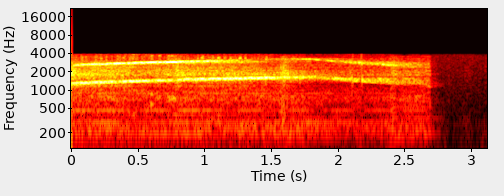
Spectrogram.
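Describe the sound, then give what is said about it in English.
A siren wails steadily with a high, slowly gliding tone, clear and fairly loud against faint background rumble, then cuts off abruptly near the end. No one speaks. “You heard the siren in the background as Wild Bill was closing out”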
